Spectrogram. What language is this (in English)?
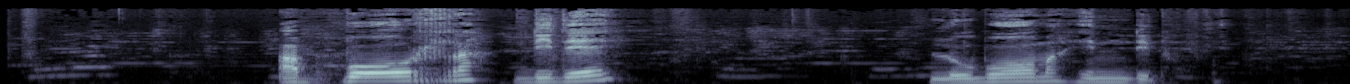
Oromo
